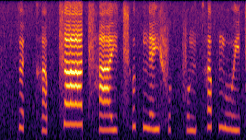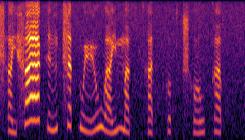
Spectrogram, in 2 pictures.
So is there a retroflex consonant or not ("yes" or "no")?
no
